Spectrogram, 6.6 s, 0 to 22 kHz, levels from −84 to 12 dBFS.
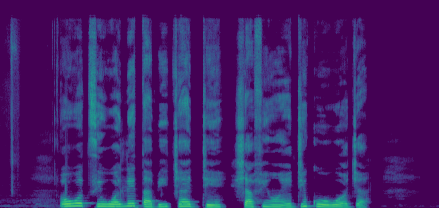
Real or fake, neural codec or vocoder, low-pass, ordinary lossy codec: fake; vocoder, 48 kHz, 128 mel bands, Vocos; none; none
